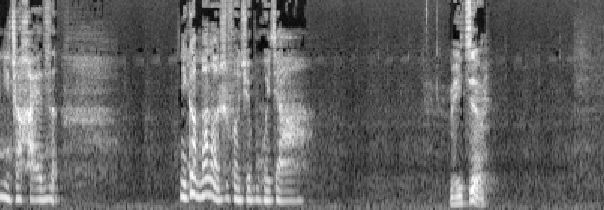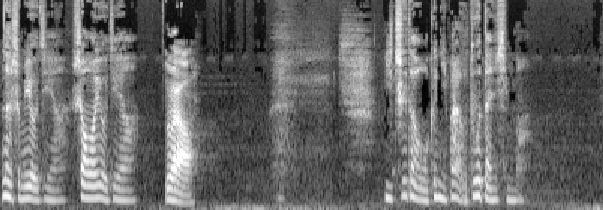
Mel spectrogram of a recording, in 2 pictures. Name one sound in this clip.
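A woman scolds with worry, close by.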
